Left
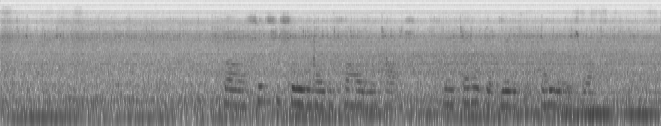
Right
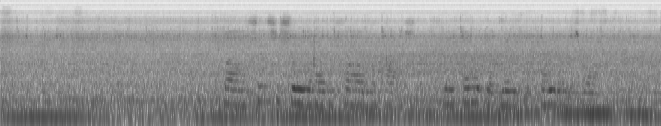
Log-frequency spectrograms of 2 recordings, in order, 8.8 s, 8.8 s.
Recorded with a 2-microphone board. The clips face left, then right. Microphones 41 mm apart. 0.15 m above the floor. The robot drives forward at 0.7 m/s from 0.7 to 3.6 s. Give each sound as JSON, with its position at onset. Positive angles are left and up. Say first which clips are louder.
{"t": 3.0, "sound": "a woman speaking", "louder": "left 1 dB", "side_deg": 10, "distance_m": 4.5}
